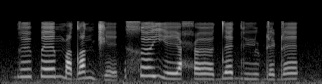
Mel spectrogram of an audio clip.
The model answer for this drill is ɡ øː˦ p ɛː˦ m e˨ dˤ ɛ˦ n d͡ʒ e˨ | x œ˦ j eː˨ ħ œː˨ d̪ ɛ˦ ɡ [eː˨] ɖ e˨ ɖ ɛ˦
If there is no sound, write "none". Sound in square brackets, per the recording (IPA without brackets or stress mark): yː˨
